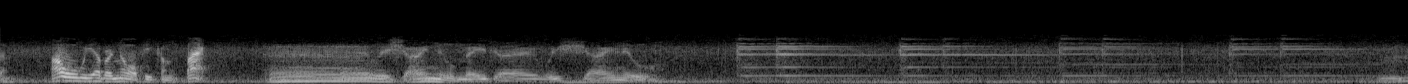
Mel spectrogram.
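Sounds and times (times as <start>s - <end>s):
speech: 0.0s - 3.1s, 4.0s - 6.7s
ship's bell striking eight bells: 7.4s - 14.0s.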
